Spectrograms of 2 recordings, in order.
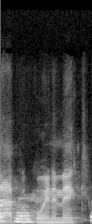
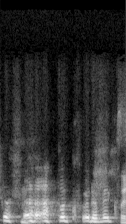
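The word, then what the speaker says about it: Appoquinimink: Sure, we just say APO, but it's okay. Apoquinamic. – Apoquinamic.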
